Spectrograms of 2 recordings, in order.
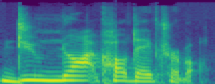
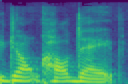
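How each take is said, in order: First: "not" set apart and leaned on; firm "Do not call" with the weight on "not"; stress on not. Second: Said in the usual way. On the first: Retold or imitated.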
